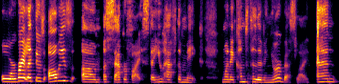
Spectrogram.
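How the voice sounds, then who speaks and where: High-voiced woman with a Spanish accent. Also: unhurried, darkish tone. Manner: chatty, peppered with "like" and "right?"; emphatic and preachy. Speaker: life coach. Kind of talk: casual motivational monologue.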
